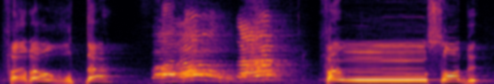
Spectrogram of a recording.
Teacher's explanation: فَإِذَا فَرَغْتَ، پیارے بچوں اس میں را کو ہم پر کریں گے، جب کبھی را پر زبر اور پیش آئے تو را کو موٹا کرتے ہیں۔ غین کی ادائیگی عرف مستعلیہ سے، اس کو بھی ہم نے موٹا کرنا ہے۔ فَرَغْتَ فَانصَبْ، یہاں پیارے بچوں اخفا کا غنہ ہوگا، یعنی ناک میں آواز لے کر جائیں گے، غنہ کریں گے، اور صاد کو پیارے بچوں عرف مستعلیہ میں سے ہے اور بہت زیادہ موٹے پڑے جانے والے حروف میں سے، اس لیے اس کو موٹا پڑھیں گے۔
